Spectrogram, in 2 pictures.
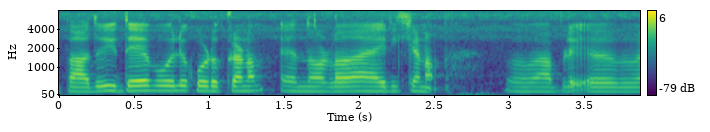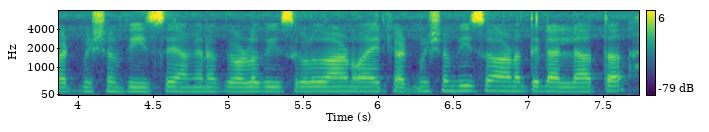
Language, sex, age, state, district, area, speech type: Malayalam, female, 45-60, Kerala, Palakkad, rural, spontaneous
